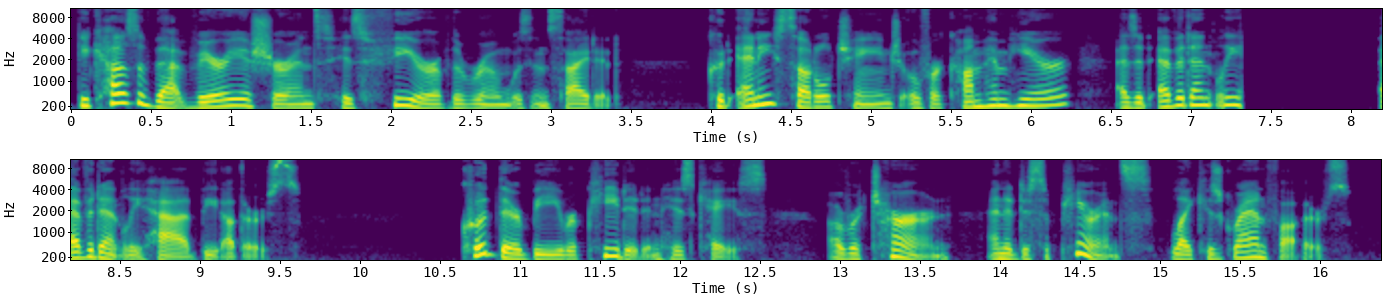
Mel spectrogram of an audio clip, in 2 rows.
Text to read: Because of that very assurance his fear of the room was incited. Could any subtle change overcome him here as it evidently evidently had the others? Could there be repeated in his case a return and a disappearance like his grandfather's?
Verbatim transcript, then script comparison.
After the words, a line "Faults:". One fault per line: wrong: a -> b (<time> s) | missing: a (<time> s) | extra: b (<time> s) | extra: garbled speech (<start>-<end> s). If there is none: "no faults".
Because of that very assurance his fear of the room was incited. Could any subtle change overcome him here as it evidently evidently had the others? Could there be repeated in his case a return and a disappearance like his grandfather's?
Faults:
no faults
